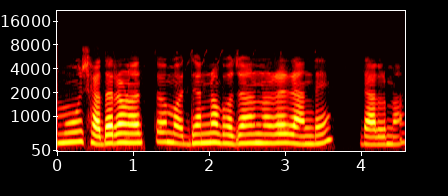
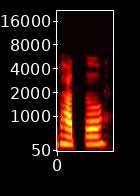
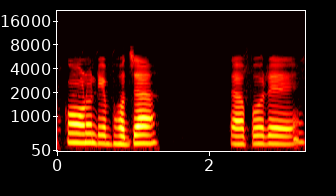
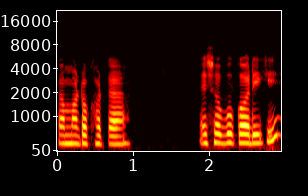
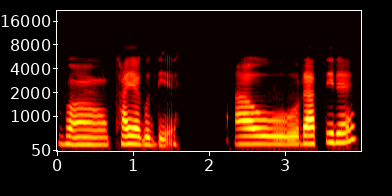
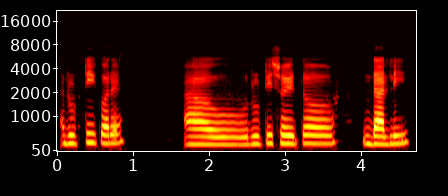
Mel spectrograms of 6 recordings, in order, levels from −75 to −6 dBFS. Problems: background sounds at intervals, background conversations at intervals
